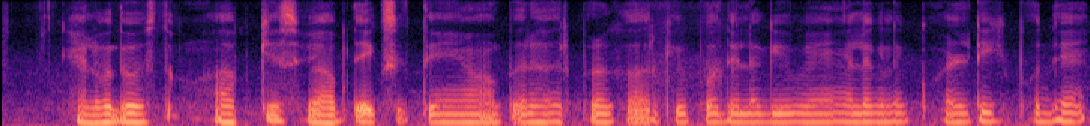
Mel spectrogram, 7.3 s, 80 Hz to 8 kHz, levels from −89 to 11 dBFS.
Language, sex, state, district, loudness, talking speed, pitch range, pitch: Hindi, male, Rajasthan, Bikaner, -16 LUFS, 200 wpm, 145-155 Hz, 150 Hz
